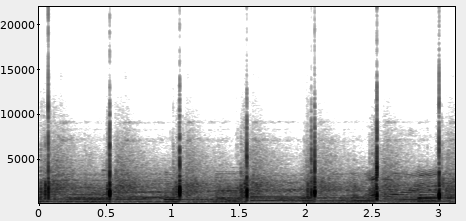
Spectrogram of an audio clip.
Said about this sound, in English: Let's clap it one more time.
